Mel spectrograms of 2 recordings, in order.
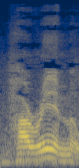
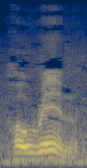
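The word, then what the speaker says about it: הרים: rabbis tell us that the word harim which means mountains could also be pronounced horim which means parents and therefore on a deeper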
